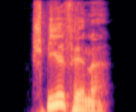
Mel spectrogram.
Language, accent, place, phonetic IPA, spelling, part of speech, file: German, Germany, Berlin, [ˈʃpiːlfɪlmə], Spielfilme, noun, De-Spielfilme.ogg
- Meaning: nominative/accusative/genitive plural of Spielfilm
